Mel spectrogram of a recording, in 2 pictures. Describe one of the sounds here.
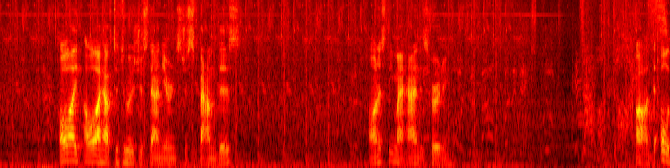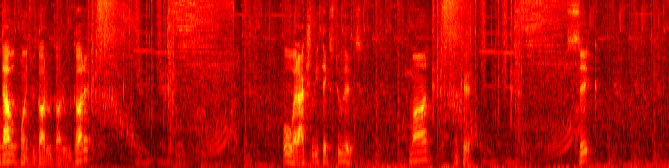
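A ray gun fires bursts of sharp electronic zaps.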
